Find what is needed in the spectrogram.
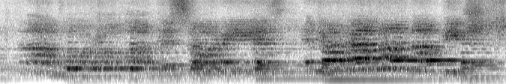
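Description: Large children's choir singing a song, the phrases swelling and dipping in loudness.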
